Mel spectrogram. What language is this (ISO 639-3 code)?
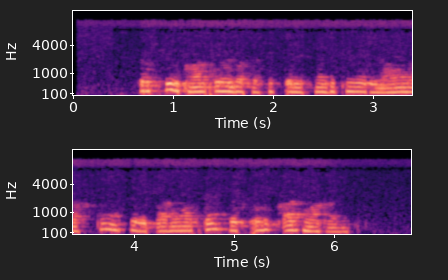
kat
